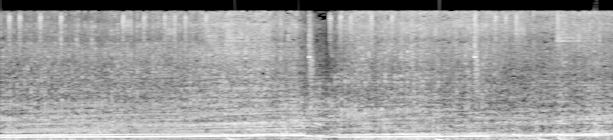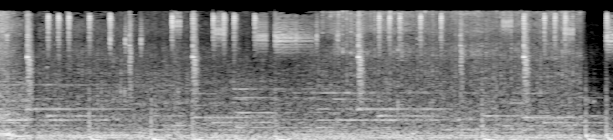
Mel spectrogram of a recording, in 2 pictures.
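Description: Motorcycle engine accelerating, its pitch climbing, dropping at a gear change about three seconds in and climbing again. About six seconds in, electronic music with a steady beat takes over.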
